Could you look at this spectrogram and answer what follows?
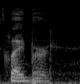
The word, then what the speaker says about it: Kelberg: Of course, Clayburgh's name is spelled K-E-L-B-E-R-G. He's so far under the radar, at least for me. I've been here over 35 years that I had to call someone to get the correct pronunciation. – You have it right. You have it exactly right. Clayburgh.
